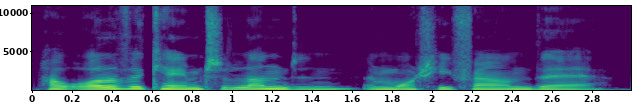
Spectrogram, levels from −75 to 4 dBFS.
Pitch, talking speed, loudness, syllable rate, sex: 175 Hz, 200 wpm, -16 LUFS, 5.1 syllables/s, female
